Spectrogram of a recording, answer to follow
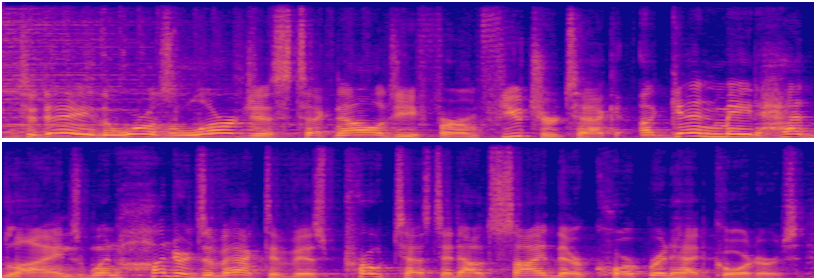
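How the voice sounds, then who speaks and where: An actress playing a formal, serious television news reporter in a video game cutscene, with crisp newsreader delivery. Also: female voice, sits low, big pitch swings, normal speed, hardly any pauses, faint music behind. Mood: serious, concerned.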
